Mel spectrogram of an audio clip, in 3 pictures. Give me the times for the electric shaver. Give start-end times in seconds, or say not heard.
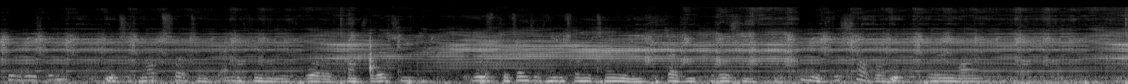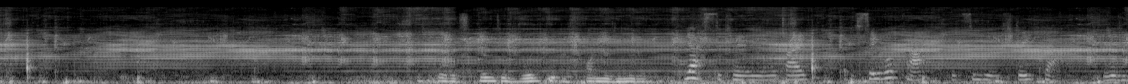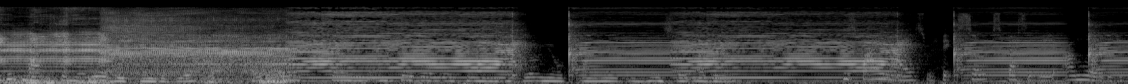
0.0-33.8.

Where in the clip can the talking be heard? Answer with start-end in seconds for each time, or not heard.
0.0-9.9, 15.4-30.1, 30.9-33.8.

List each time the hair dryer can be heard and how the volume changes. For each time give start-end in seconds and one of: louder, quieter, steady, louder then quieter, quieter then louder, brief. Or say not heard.
not heard.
